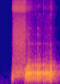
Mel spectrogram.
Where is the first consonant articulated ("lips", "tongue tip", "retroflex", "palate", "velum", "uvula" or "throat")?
lips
